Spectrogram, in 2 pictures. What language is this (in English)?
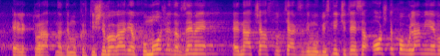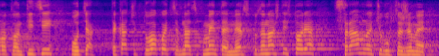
Bulgarian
